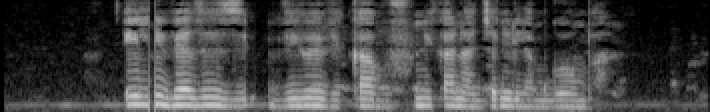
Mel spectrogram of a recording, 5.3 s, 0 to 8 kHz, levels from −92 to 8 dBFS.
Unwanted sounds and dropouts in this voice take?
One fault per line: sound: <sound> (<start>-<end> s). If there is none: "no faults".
sound: dropout (1.1-1.2 s)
